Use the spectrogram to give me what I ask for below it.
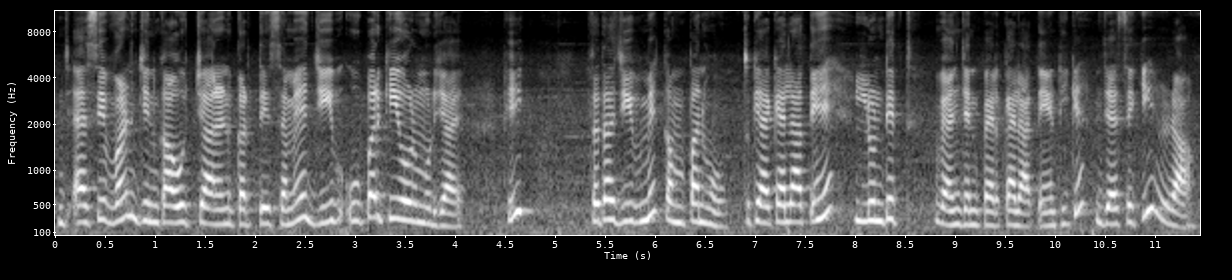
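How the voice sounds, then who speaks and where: A woman's voice: a little high, slight background noise. A woman teacher giving an online lesson, patiently repeating each point, modeling sounds aloud and checking in with frequent questions.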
